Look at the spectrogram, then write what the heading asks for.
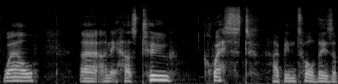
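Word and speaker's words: Qwiic: under lighting as well and it has two quest i've been told these are pronounced connectors which you know adafruit use quite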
